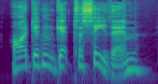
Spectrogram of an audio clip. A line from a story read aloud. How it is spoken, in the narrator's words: he added sulkily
